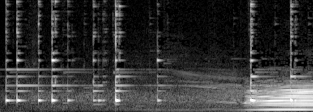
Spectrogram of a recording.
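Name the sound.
cows mooing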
